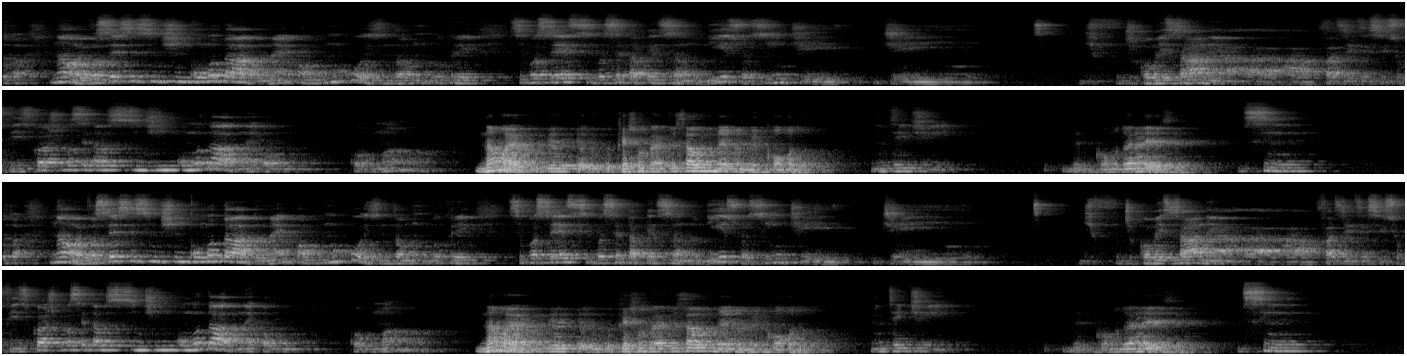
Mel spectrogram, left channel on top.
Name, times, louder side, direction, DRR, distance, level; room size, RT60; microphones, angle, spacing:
voice 1, 0.0-8.5 8.8-9.7 10.3-10.4 10.8-17.0 17.5-18.3 22.7-23.5 26.4-27.0, right 2 dB, 55° right, -1 dB, 0.8 m, -31 dB
voice 2, 18.8-22.1 24.7-25.8, left 2 dB, 40° left, 0 dB, 0.7 m, -23 dB
5.5 x 2.4 x 3.7 m, 1.2 s
head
